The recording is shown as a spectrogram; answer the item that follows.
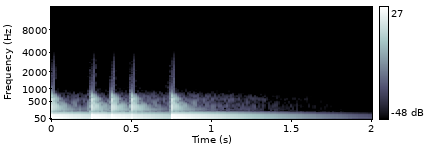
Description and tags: Tribal Drum 1
Tribal Bass Drum Alert
Asset, Percussive, Tropical, Virtual-instrument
